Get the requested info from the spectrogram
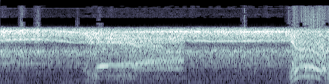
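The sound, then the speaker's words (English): A dental drill whines steadily at a high pitch for several seconds, loud and continuous, as a man in a dental chair drills his own teeth to give himself a root canal, while a couple of brief strained vocal cries rise over it. “He is drilling his own teeth.”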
